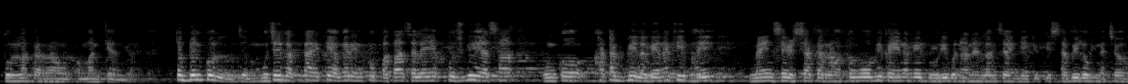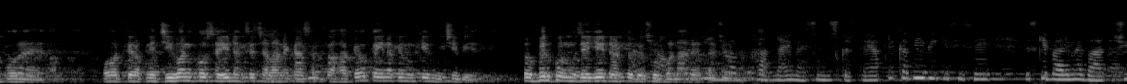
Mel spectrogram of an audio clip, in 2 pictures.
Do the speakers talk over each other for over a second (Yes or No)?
Yes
